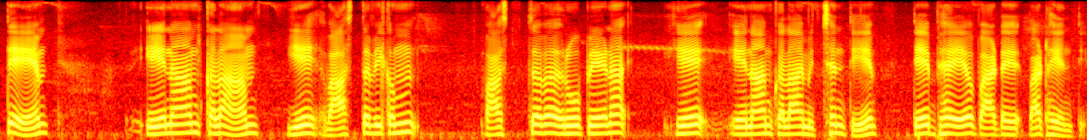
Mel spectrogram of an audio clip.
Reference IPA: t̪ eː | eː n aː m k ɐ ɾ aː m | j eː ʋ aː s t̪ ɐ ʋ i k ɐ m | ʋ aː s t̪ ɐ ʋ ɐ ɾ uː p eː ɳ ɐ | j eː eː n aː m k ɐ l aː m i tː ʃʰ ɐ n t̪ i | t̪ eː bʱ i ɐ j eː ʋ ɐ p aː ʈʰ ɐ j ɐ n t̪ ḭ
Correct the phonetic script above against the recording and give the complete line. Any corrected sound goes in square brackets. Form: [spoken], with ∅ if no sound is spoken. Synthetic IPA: t̪ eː | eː n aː m k ɐ [l] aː m | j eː ʋ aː s t̪ ɐ ʋ i k ɐ m | ʋ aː s t̪ ɐ ʋ ɐ ɾ uː p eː ɳ ɐ | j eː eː n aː m k ɐ l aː m i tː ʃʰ ɐ n t̪ i | t̪ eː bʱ [j] ɐ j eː ʋ ɐ p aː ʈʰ ɐ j ɐ n t̪ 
